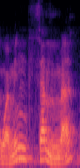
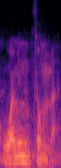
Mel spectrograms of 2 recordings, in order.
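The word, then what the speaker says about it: ومن ثَمَّ: فالنطق الصحيح للكلمة هو ومن ثم وليس ومن ثم، ونستخدم أداة الربط هذه للربط بين الغاية والفعل.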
